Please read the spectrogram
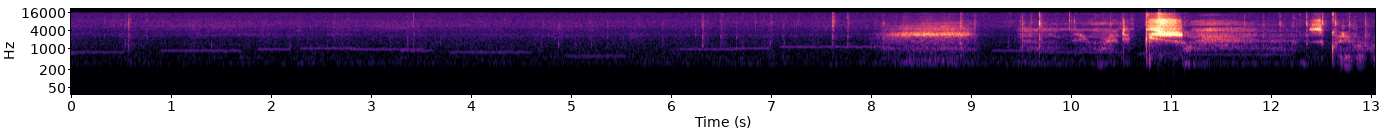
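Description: A faint melody of slow single held notes plays. Over the last four seconds come paper rustling and crinkling with sharp clicks, loudest about eleven seconds in, as a small paper sachet is handled and torn open over a cup.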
